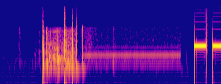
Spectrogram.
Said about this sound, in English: Okay, I guess that's it. I hear the double beep. that means she hung up.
